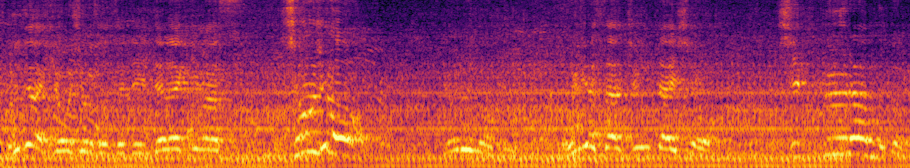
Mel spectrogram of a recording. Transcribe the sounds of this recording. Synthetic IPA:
soɾed̪e̞βaço̞ːɕioːsase̞t̪e̞it̪ad̪akʲimasɨ̥ | ɕo̞ːʑoː | jo̞ɾɯ̟nomi | oijasad͡ʑɨ̃nt̪aiɕo̞ː | ɕipːɯ̟ɾãmbɯ̟d̪o

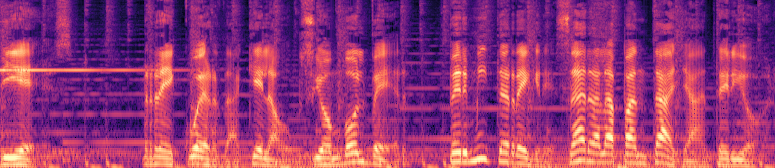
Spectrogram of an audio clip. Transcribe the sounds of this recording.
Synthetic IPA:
d̪jesre̞kwe̞ɾða̰ke̞la̰o̰psjo̞mbo̞lbe̞̰ɾ | pe̞ɾmit̪e̞re̞ɣɾe̞̰saɾalapant̪aʝa̰ːnt̪e̞ɾjo̞̰ɾ

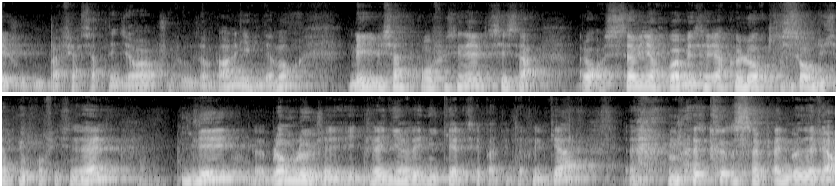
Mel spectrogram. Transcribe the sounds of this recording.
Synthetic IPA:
ʒəepafɛʁsɛʁt̪ɛnzeʁœʁʒəvɛvuzɑ̃paʁleevid̪amɑ̃ | mɛləsiʁkʲɥipχɔfɛsjɔnɛlsɛsa̰ | alɔ̰ʁsavød̪iʁkwabjɛ̃savəd̪iʁkəlɔʁkʰʲisɔʁd̪ysiʁkipχɔfɛsjɔnɛl | ilɛøblɑ̃bløʒaiʒaled̪iʁelɛnikʲɛlsɛpat̪ut̪afɛləka | øpaskəsəsχɛpaynbɔnafɛʁ

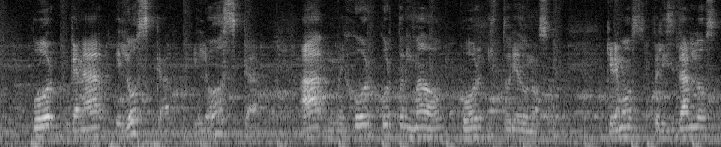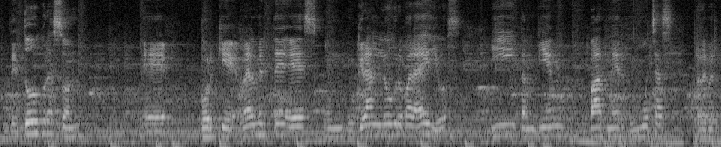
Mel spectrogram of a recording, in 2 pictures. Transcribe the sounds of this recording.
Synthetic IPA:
poɾ | ɡanaɾelo̞skaɾ | eloskaɾ | ame̞xoɾko̞ɾt̪oanimaðo | po̞ɾist̪o̞ɾjaðunoso̰ | ke̞ɾe̞mo̞s | fe̞lisit̪aɾlo̞s | d̪et̪o̞ð̞oko̞ɾason | e | poɾkerealmẽ̞nt̪e̞esuŋɡɾanlo̞ɣɾopaɾae̞ʎo̞s | it̪ambje̞n | bat̪e̞ne̞ɾmut͡ʃas | repeɾ

